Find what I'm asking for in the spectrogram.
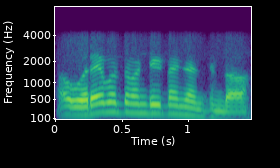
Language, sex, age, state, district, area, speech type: Malayalam, male, 30-45, Kerala, Kozhikode, urban, conversation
